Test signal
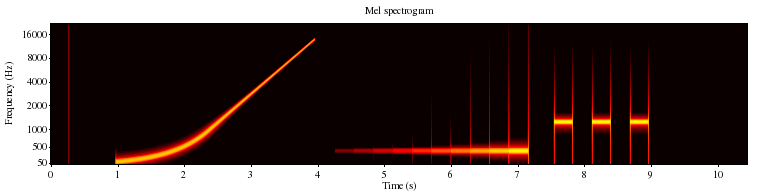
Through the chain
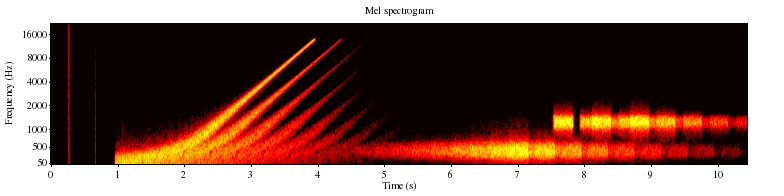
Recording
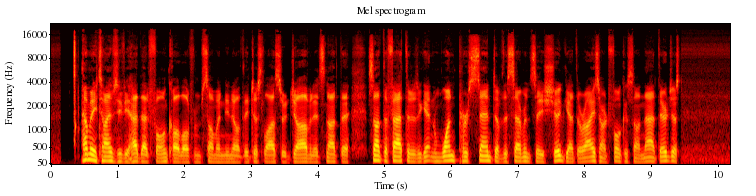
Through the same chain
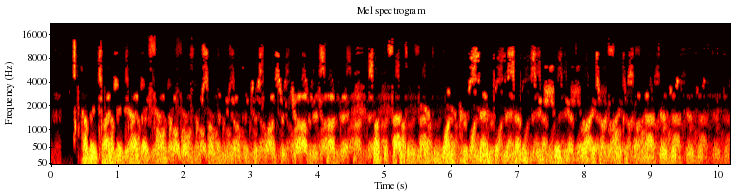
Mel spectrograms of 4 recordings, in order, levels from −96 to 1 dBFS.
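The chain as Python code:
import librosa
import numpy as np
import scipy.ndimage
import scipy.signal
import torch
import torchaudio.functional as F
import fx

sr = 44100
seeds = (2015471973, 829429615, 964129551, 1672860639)

p1 = fx.spec_gate(x, sr, threshold_db=-10, keep='strong')
p2 = fx.whisperise(p1, sr, seeds[0])
p3 = p2 + fx.echo_filtered(p2, sr, ms=398, feedback_pct=45, hz=1200.0, wet_db=-5.5, dry=0)
y = p3 * librosa.db_to_amplitude(7.5)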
